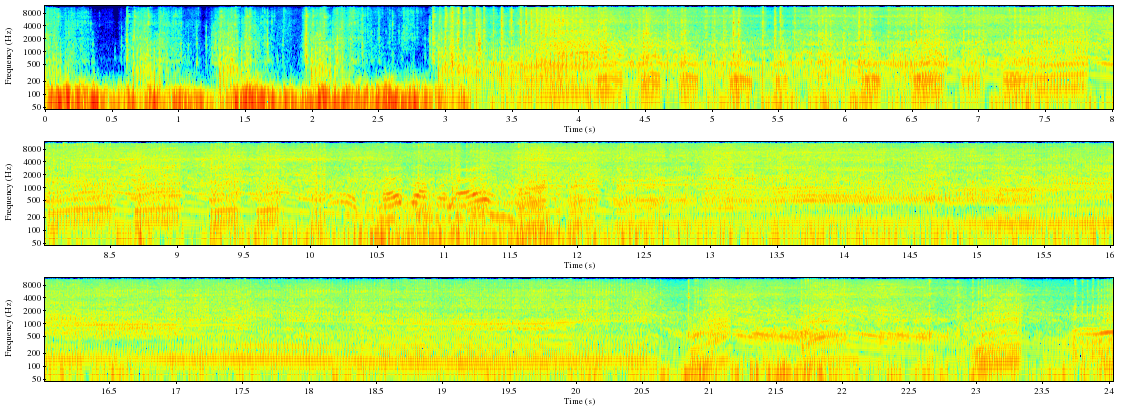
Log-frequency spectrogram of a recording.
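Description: A chainsaw sputters through a few rapid bursts as it starts, then its engine runs continuously, loud and buzzing, with the pitch swooping up and down as it revs.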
